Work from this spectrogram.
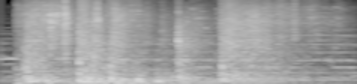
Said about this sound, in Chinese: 第二次总算得手，窗户被砸破了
